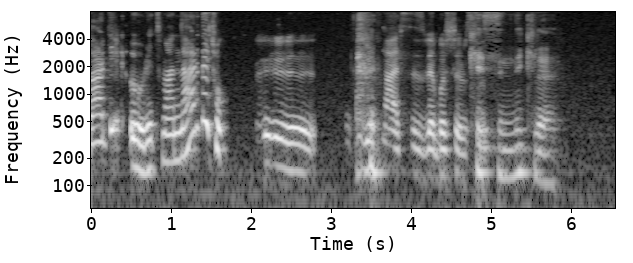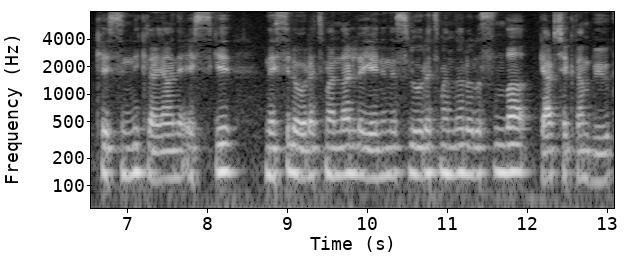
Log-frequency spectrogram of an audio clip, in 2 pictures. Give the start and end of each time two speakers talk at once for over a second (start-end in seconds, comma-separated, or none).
none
